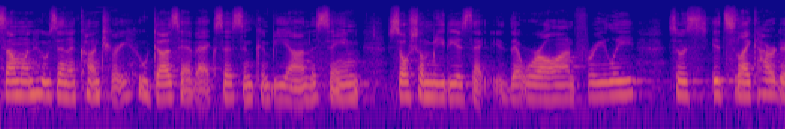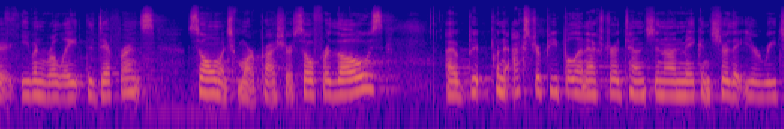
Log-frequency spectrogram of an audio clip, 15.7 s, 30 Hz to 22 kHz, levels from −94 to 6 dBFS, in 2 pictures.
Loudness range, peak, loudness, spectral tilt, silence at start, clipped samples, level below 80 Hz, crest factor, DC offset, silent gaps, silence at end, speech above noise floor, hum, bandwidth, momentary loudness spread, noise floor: 3 LU; -22 dBFS; -41 LUFS; -5 dB/octave; 0 s; under 0.1%; -82 dBFS; 18 dB; under 0.1%; none; 0 s; 22 dB; none; 15.5 kHz; 8 LU; -63 dBFS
